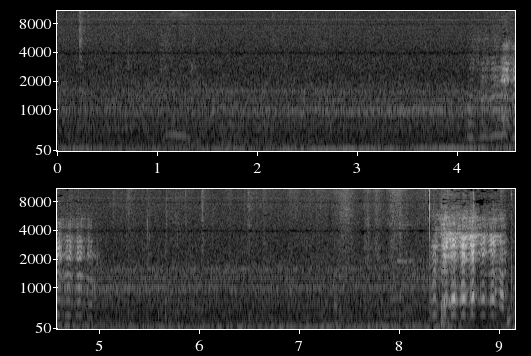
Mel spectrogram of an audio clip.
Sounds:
goat, livestock, animal

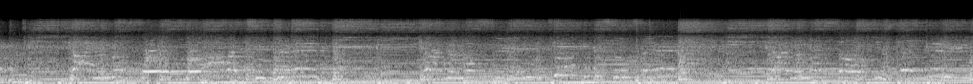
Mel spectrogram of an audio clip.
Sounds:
exciting music, music

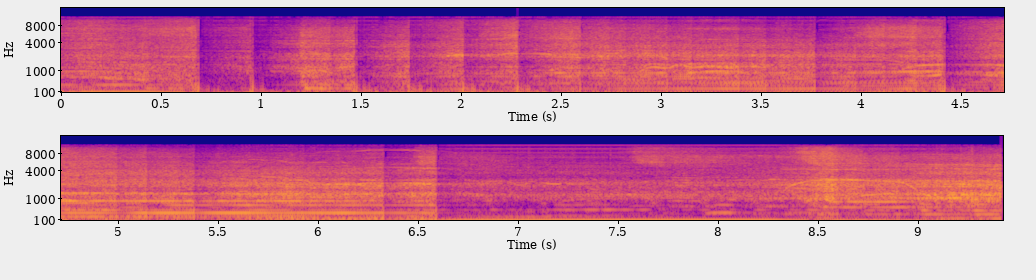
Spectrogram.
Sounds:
male singing, music

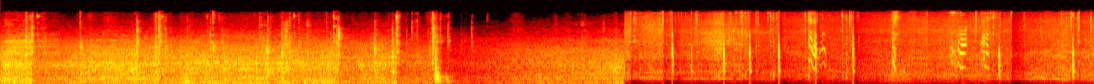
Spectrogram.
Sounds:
car, vehicle

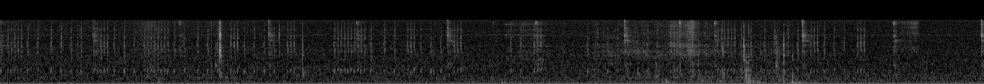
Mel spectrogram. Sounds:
clock

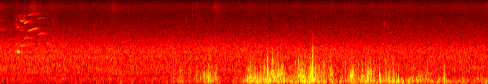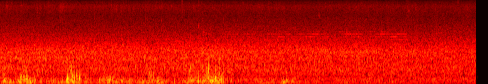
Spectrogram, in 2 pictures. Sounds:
animal

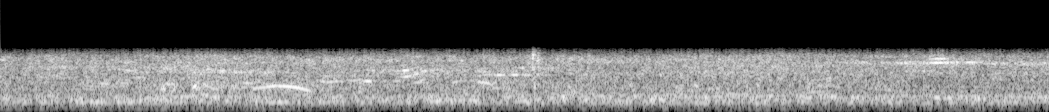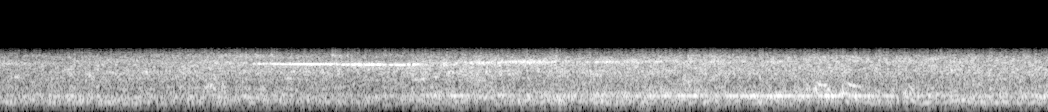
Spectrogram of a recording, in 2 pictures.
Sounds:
pigeon, bird, outside, urban or man-made, speech

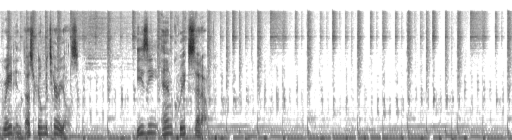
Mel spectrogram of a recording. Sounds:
speech, music

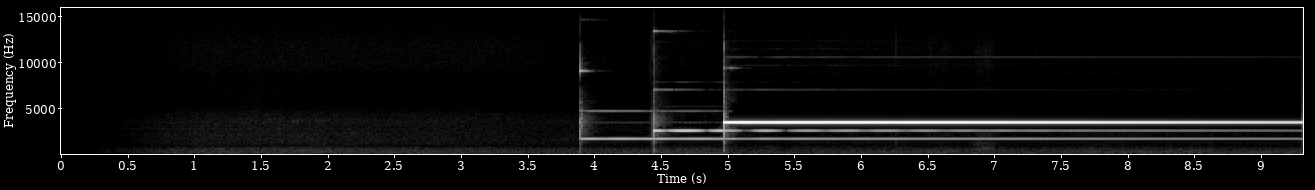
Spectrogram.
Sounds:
chime

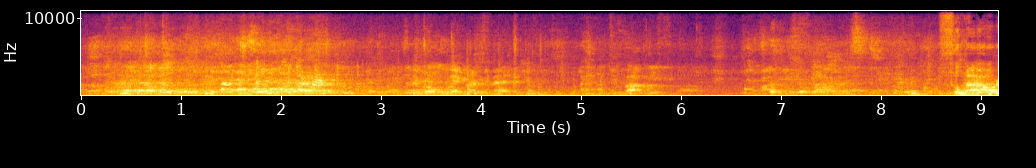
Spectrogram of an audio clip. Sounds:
inside a large room or hall, speech

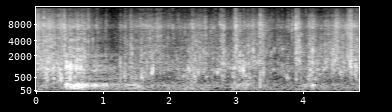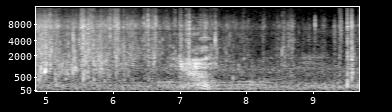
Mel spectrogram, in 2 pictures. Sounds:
animal, wild animals

